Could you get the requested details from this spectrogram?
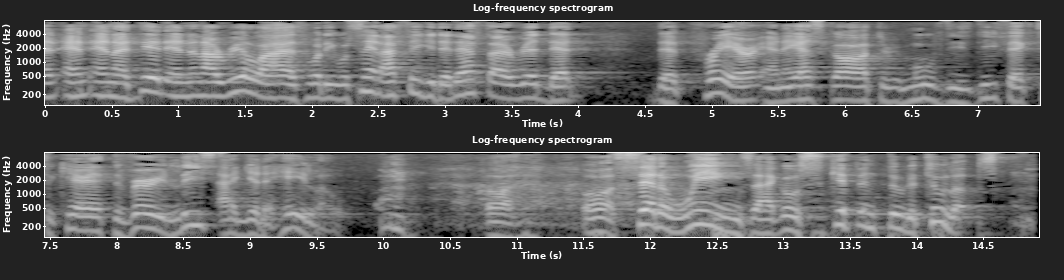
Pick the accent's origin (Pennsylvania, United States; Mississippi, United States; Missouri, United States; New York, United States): New York, United States; Bronx; I come from the South Bronx. Before I came to Maryland, I was a general contractor.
